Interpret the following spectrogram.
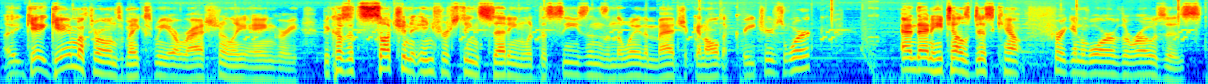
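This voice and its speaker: A man co-hosting a game stream, chatting casually and going off on animated rants. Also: mid-range voice, moderate pace, faint music behind. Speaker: co-host. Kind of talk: casual chat.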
